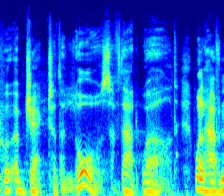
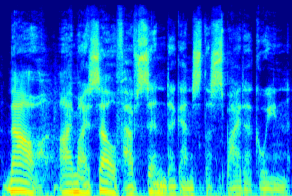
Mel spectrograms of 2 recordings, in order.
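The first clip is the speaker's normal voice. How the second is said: hushed whisper, softer; whispered confession; 6 semitones lower, 7 dB quieter than usual. Acted. Drow confessing her sin against Lolth, whispered. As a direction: whisper it like a guilty secret.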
